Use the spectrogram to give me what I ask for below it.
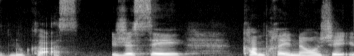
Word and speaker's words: Lucas: C'est écrit L-U, mais ça se prononce L-O-U, Lou. Et normalement, on devrait prononcer le S dans Cas, Lucas.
